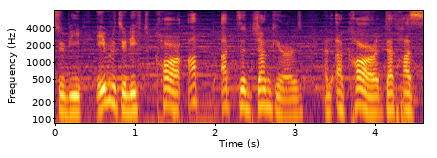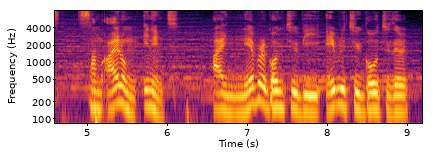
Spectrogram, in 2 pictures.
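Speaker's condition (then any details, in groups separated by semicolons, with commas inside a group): No condition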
